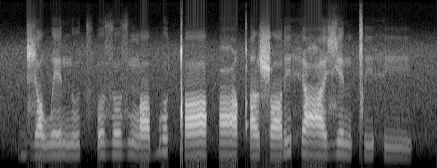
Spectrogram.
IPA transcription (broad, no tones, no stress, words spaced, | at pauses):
d͡ʑɒwen ut͡sʼozozŋɒ boǃɒ | ʕɒqʼæʂɒ ɾiheʕæʑen ǀihi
